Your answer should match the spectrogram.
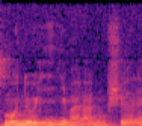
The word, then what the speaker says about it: monoï: donc c'est pas du monoï, on dit à la tahitienne, ça se prononce monoï, voilà, donc je suis allée à Tahiti et donc j'ai ramené voilà, ce flacon qui sent...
